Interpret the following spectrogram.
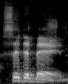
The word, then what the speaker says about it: Sidibe: Yeah, Sidibe. The D goes before the B.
